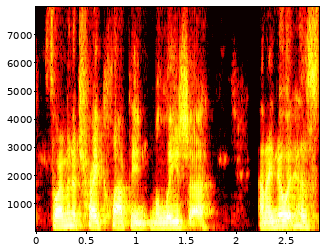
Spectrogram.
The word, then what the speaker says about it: Malaysia: I'm gonna try clapping Malaysia and I know it has three syllables so I'm going to clap it as Malaysia second syllable is longer and louder the unstressed syllables are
